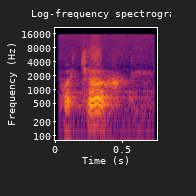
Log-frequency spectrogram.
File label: suspenders, Ninilchik Russian; clothes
